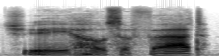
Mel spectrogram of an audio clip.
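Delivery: very soft, slow, under the breath; a tired inner sigh of an oath; muttered thought. Acted. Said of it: "thought Bailey".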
